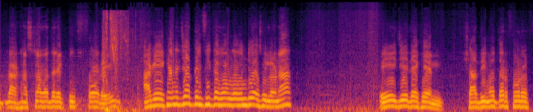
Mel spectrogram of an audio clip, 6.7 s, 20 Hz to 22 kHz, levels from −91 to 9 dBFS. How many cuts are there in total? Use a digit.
1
